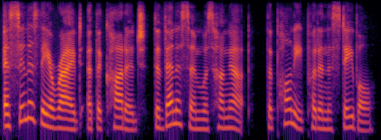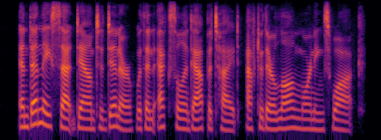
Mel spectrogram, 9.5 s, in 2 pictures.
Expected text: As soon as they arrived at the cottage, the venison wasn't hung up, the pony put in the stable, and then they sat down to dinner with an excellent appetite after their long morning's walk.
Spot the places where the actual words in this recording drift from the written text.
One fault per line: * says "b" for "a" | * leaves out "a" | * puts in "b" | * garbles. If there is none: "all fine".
* says "was" for "wasn't"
